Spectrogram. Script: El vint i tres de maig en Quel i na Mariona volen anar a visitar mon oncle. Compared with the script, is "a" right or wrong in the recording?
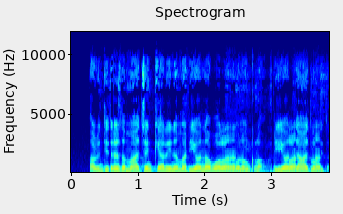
wrong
